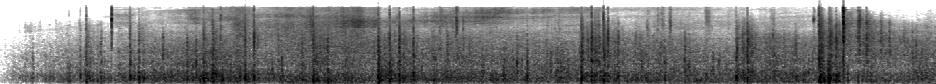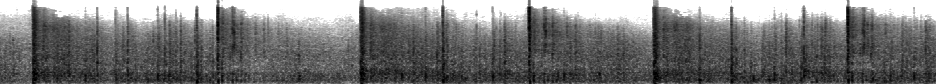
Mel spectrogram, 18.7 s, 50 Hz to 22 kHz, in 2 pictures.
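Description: Helios 'Excalibur' 36-shot firework battery firing. It starts abruptly, then sharp bangs come every second or two over a continuous noisy hiss.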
